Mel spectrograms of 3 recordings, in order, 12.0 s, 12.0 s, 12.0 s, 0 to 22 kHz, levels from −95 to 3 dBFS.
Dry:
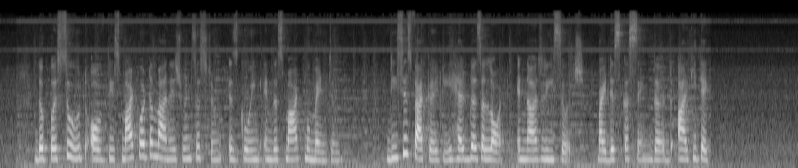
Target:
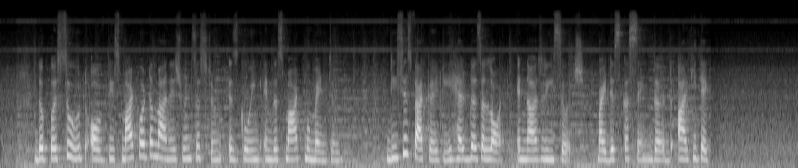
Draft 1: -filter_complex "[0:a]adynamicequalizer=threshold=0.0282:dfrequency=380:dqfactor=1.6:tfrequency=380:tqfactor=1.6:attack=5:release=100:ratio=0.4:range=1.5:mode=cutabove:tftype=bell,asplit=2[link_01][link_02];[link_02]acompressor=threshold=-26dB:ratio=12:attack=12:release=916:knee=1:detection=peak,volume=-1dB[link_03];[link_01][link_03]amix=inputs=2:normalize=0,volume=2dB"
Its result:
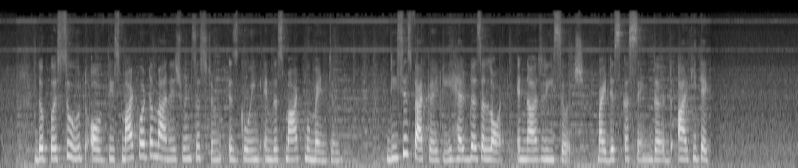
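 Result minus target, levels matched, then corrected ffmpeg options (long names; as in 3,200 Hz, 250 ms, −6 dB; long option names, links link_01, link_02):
2,000 Hz band +3.0 dB
-filter_complex "[0:a]adynamicequalizer=threshold=0.0282:dfrequency=380:dqfactor=1.6:tfrequency=380:tqfactor=1.6:attack=5:release=100:ratio=0.4:range=1.5:mode=cutabove:tftype=bell,lowpass=frequency=1500:poles=1,asplit=2[link_01][link_02];[link_02]acompressor=threshold=-26dB:ratio=12:attack=12:release=916:knee=1:detection=peak,volume=-1dB[link_03];[link_01][link_03]amix=inputs=2:normalize=0,volume=2dB"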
